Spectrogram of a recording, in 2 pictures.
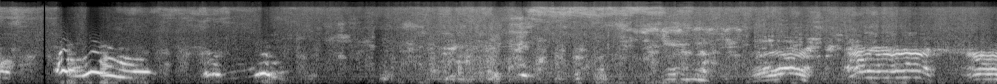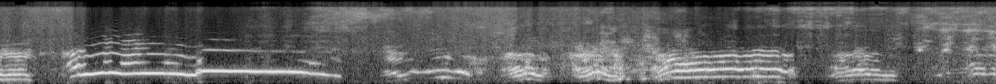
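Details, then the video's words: Vocal Siberian Husky Mila grumbles through her bath at the groomer's: a rapid string of short, warbling yips and moans, some bending upward, over constant hissing background noise and possible human voice. "Talking Husky FURNADO Bath and Blowout"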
